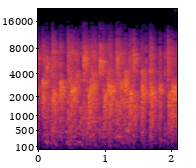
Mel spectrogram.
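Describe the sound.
Audience applause at a live evening show, dense clapping that swells and dips in regular waves and stays loud throughout.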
